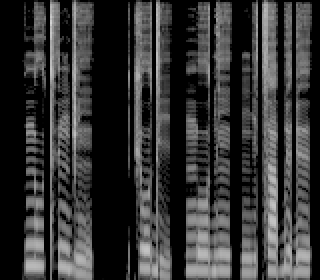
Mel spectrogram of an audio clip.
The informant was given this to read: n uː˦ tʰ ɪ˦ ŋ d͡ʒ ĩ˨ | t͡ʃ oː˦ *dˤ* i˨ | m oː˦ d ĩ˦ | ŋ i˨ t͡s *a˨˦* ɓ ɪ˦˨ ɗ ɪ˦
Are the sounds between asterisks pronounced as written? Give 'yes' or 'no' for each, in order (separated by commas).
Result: no, no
